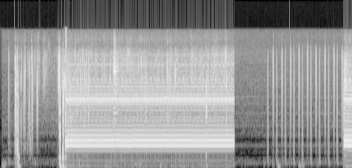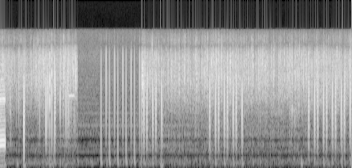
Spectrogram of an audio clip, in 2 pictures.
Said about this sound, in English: Here's calling it at a time when there are no tones, but there's an unidentified clicking on the line.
